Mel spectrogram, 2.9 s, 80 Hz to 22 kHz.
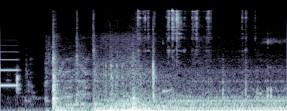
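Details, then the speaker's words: Ford Explorer (1995 with 1996-style body), owner reports hard morning starts with long cranks and stalling; after work incl. idle control valve and fuel cap: door chime, quick crank, catches within a second, steady even idle, starts cleanly. "oh that was good so i turn on it turn on seems like it's working good so"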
